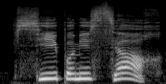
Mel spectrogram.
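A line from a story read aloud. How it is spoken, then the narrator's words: Thunderous shout. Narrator (Ukrainian): громовим голосом закричала королева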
